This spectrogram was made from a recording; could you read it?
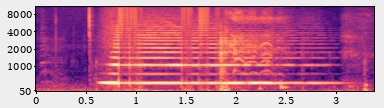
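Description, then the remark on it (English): An air horn sound effect: a single loud blast holds one steady, low, brassy tone with a buzzy edge for over two seconds, then cuts off abruptly. No one speaks. “Yeah, that's what I found for air horn.”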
